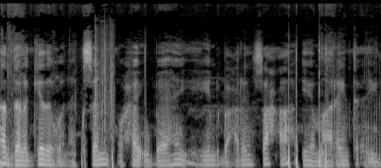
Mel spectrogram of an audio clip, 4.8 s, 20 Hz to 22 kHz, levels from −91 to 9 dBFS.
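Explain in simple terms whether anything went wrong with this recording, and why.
The whole recording shows generation loss, most likely from being squeezed by a lossy MP3 codec several times over. Each fresh pass throws away a little more detail, so the speech sounds swirly, hollow and smeared, and the starts of sounds lose their crispness.

From about 1.18 to 1.43 s, just before "waxay u", there is cable scratch noise, likely from a worn cable or connector being moved. Its flickering contact adds a burst of scratching and rustling over the speech for that quarter second.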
